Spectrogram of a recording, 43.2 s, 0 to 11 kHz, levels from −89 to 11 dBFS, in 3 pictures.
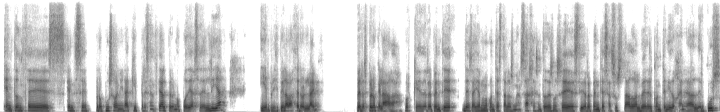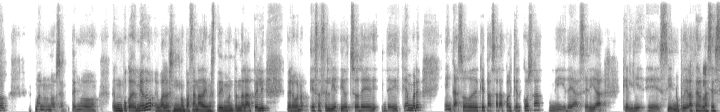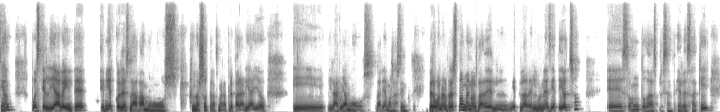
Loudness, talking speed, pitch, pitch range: -18 LUFS, 190 wpm, 160 Hz, 145-175 Hz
